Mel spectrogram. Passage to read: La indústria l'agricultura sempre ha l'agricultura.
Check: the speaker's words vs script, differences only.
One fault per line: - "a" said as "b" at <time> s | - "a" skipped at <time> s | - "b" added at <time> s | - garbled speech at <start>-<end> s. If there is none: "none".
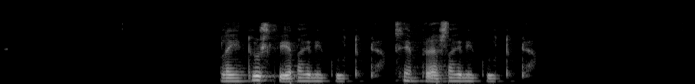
none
